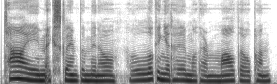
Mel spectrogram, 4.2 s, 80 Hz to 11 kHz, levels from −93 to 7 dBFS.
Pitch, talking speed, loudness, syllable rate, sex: 180 Hz, 160 wpm, -14 LUFS, 4.1 syllables/s, female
